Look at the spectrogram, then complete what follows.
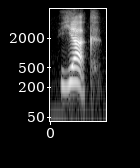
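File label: "yak" Tajik female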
